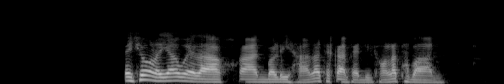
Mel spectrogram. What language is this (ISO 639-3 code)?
tha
